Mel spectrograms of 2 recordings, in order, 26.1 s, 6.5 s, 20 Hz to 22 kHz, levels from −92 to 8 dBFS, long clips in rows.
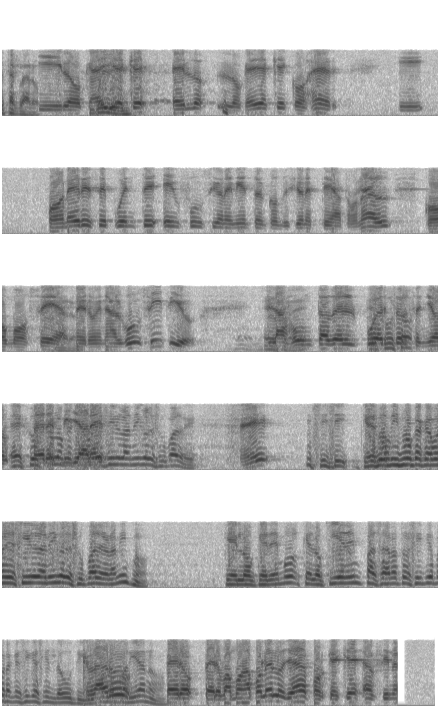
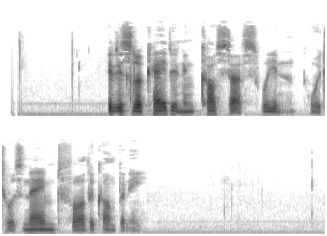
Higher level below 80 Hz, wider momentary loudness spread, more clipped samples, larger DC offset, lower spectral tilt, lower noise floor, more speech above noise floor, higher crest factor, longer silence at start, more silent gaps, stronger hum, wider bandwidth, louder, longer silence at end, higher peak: first, -50 dBFS vs -66 dBFS; second, 10 LU vs 17 LU; neither; first, 0.4% vs under 0.1%; first, -9 dB/octave vs -5 dB/octave; second, -48 dBFS vs -64 dBFS; second, 26 dB vs 40 dB; second, 8 dB vs 24 dB; second, 0 s vs 1.05 s; neither; neither; second, 4 kHz vs 10.5 kHz; first, -22 LUFS vs -25 LUFS; second, 0.35 s vs 1.85 s; second, -14 dBFS vs -2 dBFS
